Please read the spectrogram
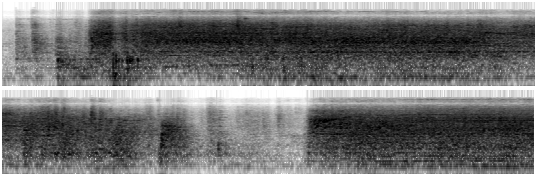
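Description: Handheld power tool cutting through a ribbed metal roofing panel: a loud, steady cutting noise that starts about a second in, breaks off briefly around seven seconds, and starts again at about eight and a half seconds.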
